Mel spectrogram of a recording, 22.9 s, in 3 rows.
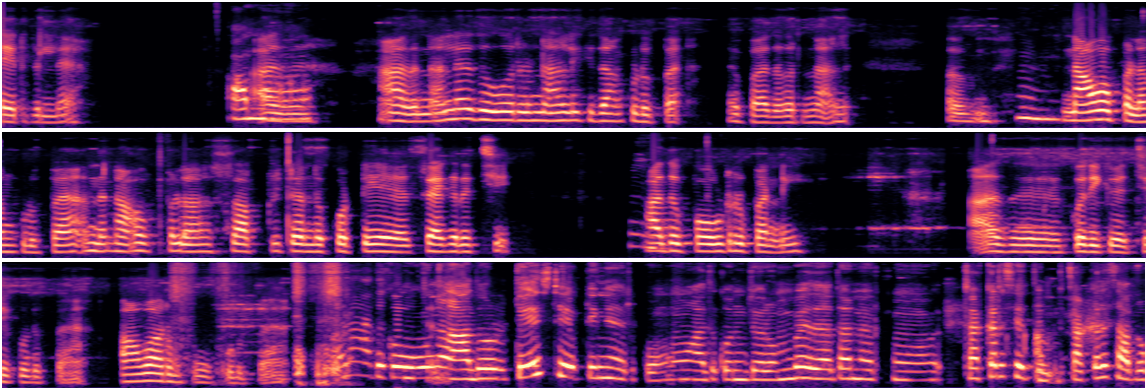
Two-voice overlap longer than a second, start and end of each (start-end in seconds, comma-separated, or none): none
